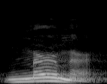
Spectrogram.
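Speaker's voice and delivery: "Murmur" drawn out to sound like what it means; onomatopoeic murmur. Shown as a demonstration. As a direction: say "Murmur" as a long, low-pitched onomatopoeia. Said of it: "it sounds like how it actually is".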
